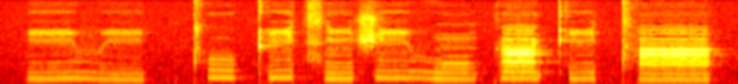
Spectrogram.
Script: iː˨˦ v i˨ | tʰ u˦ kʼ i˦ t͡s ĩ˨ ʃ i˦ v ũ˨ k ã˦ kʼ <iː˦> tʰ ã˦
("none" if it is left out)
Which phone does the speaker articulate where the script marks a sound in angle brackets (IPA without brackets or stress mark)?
i˦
